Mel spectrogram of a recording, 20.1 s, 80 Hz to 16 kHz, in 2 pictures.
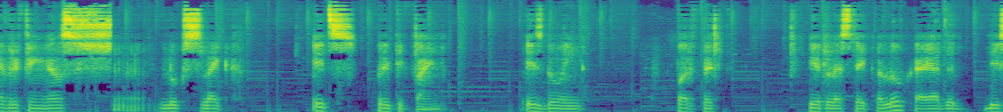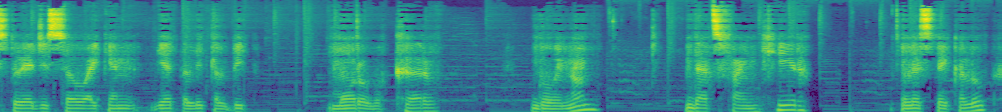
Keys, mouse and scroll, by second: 1.5 click, 3.0 click, 3.5 middle click, 3.7 scroll up 2, 4.2 shift+middle click, 4.6 middle click, 5.7 middle click, 6.7 scroll down 1, 7.2 middle click, 7.6 click, 7.9 shift+middle click, 8.4 scroll up 2, 8.9 click, 9.4 shift+click, 10.9 g, 11.3 y, 13.8 shift+click, 14.8-16.1 scroll down 1, 16.1 click, 16.4 shift+click, 16.4 shift+middle click, 16.4 scroll up 1, 16.6 click, 16.9 middle click, 17.4 scroll up 1, 17.7 shift+middle click, 18.1 scroll down 2.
